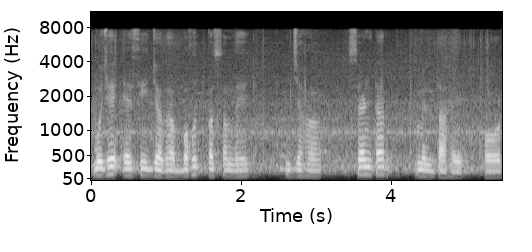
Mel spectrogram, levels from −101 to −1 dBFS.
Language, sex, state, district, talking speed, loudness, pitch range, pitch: Hindi, male, Madhya Pradesh, Dhar, 120 wpm, -18 LUFS, 110-130 Hz, 115 Hz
